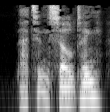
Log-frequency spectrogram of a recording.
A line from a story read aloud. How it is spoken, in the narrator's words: Aria said wearily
